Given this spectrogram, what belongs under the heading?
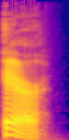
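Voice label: "heir", American English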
